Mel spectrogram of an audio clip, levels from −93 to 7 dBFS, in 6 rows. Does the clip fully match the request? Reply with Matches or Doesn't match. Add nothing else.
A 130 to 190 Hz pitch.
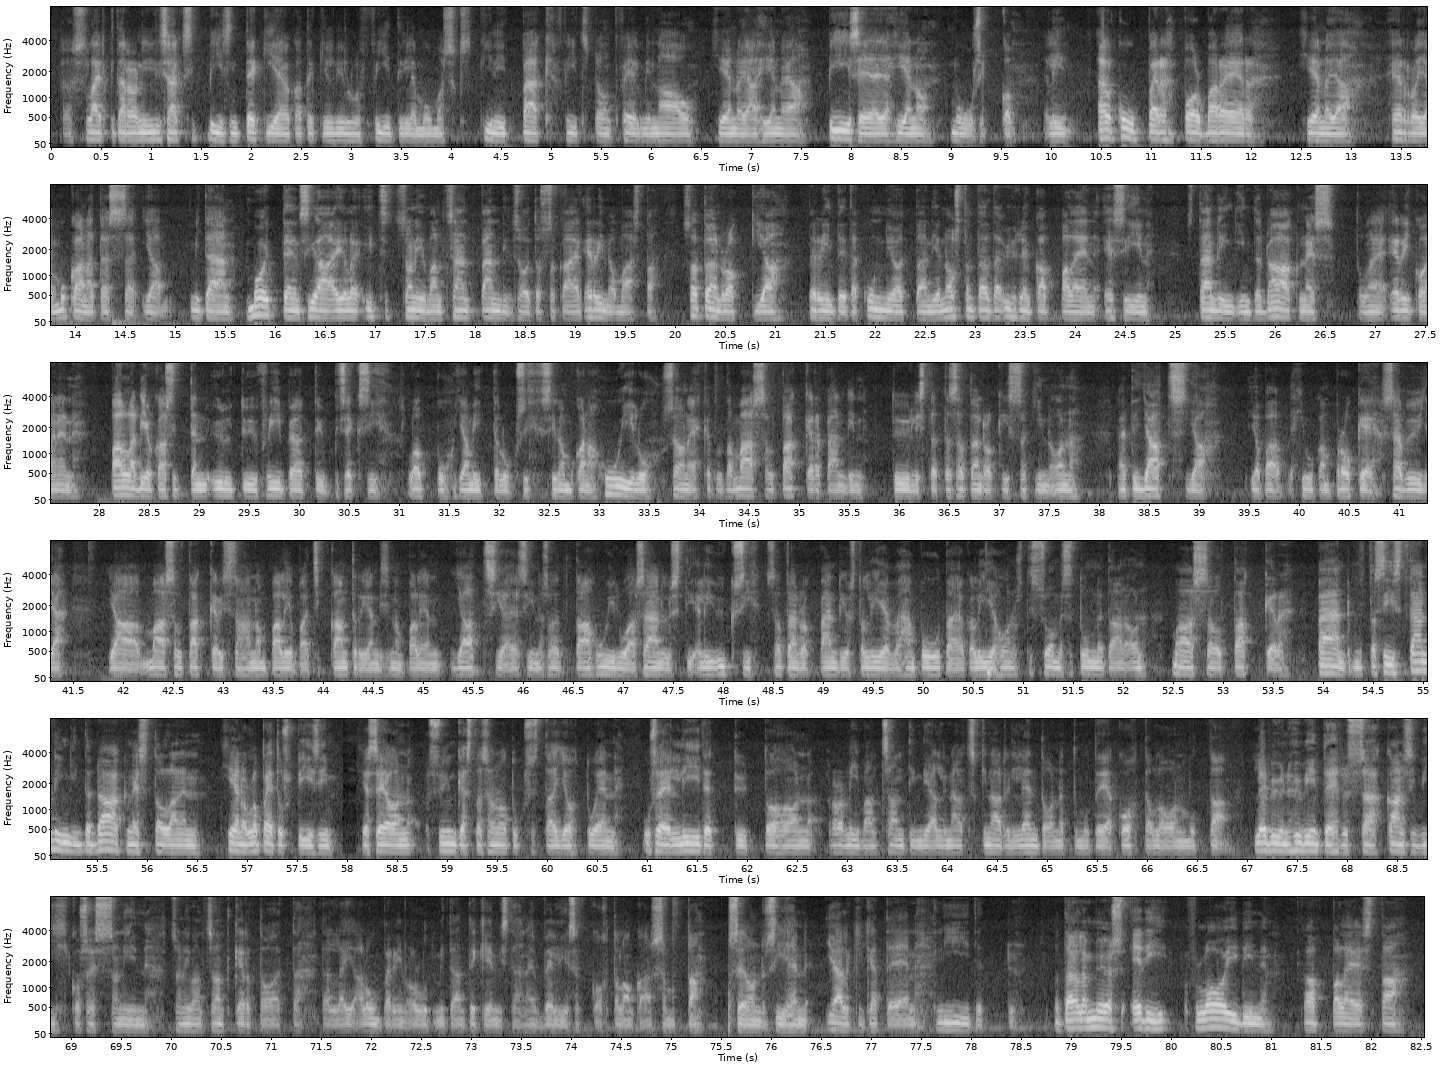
Doesn't match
